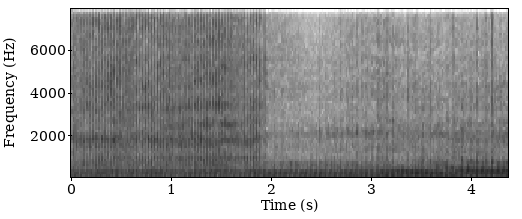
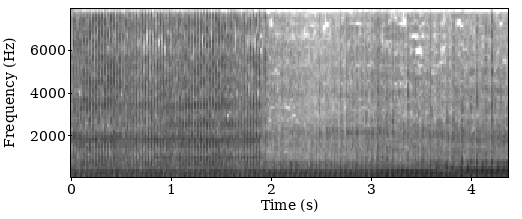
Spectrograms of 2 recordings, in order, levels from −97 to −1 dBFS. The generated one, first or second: first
